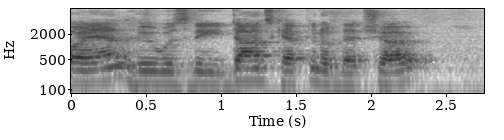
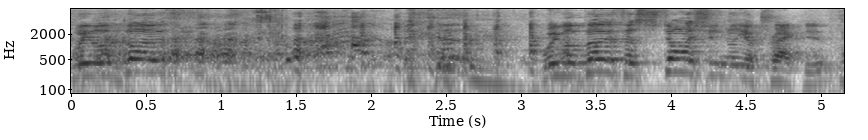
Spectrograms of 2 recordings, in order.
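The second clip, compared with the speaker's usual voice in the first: breaking into laughter mid-phrase; can't get the words out for laughing; 6 semitones higher than usual. Real, not acted. Best man laughing through his boast.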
